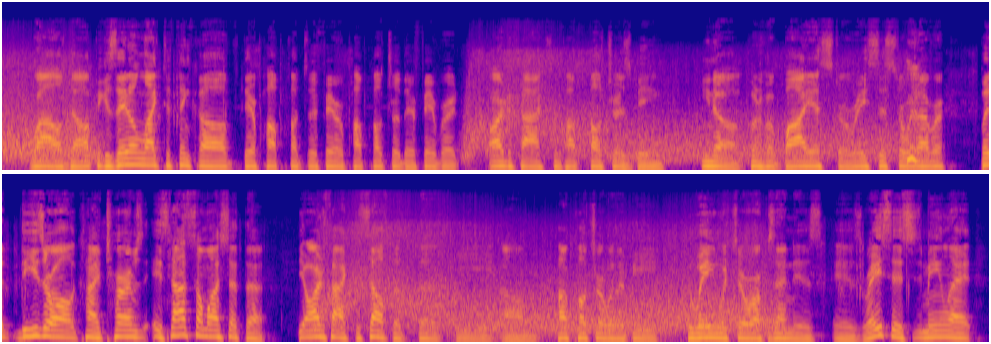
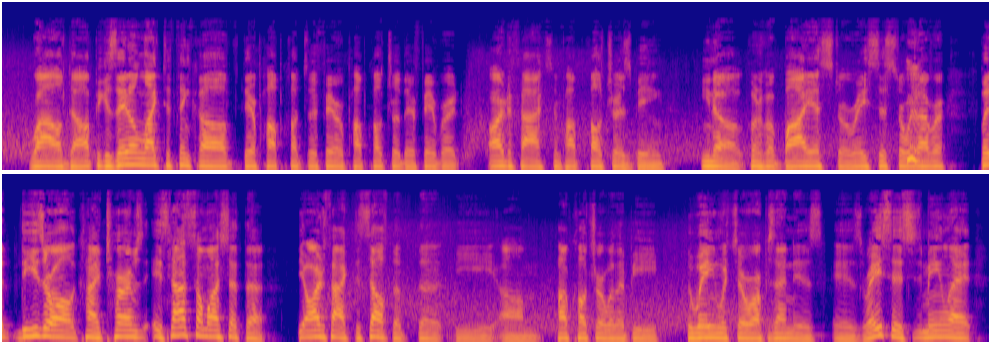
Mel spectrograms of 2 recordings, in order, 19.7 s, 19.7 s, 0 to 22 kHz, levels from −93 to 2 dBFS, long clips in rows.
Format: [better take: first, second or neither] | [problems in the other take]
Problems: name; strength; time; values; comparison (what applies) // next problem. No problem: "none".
second | wind noise on the microphone; heavy; 8 dB below the speech; occasional gusts in the second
